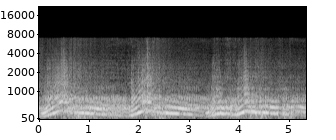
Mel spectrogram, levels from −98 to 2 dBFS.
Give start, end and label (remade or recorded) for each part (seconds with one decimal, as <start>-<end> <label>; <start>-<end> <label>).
0.0-1.4 recorded; 1.4-2.3 remade; 2.3-3.4 recorded; 3.4-4.1 remade; 4.1-5.4 recorded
